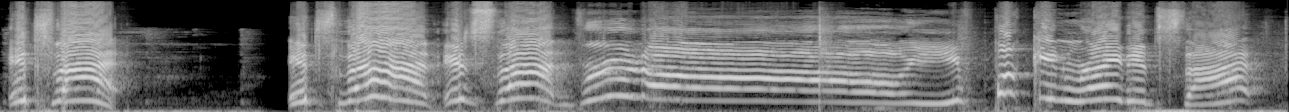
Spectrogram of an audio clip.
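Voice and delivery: high, loud shrieks of real triumph; screaming with joy at finally finding it; ecstatic shouting. Real, not acted. Streamer shouting to chat on finding the song, ecstatic yell.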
